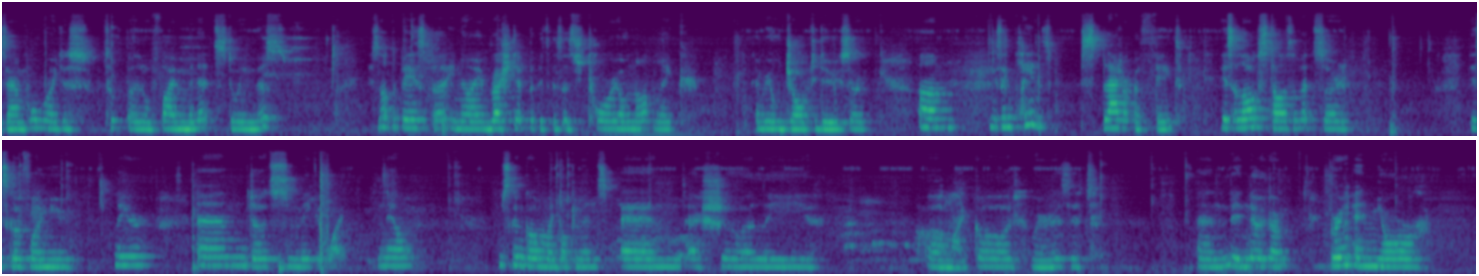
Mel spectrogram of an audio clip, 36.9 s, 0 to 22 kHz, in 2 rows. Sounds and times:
Speech: 0.0s - 3.6s, 4.6s - 8.7s, 9.4s - 17.0s, 18.4s - 23.7s, 24.6s - 32.3s, 33.4s - 36.4s.

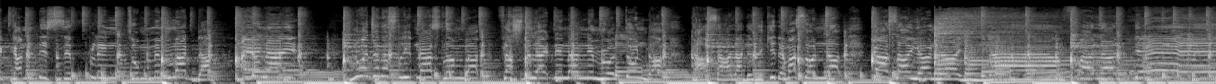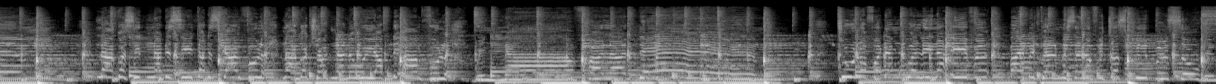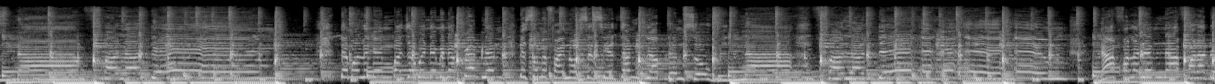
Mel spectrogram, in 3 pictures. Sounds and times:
Music of Africa: 0.0s - 36.4s
Reggae: 0.0s - 36.4s.

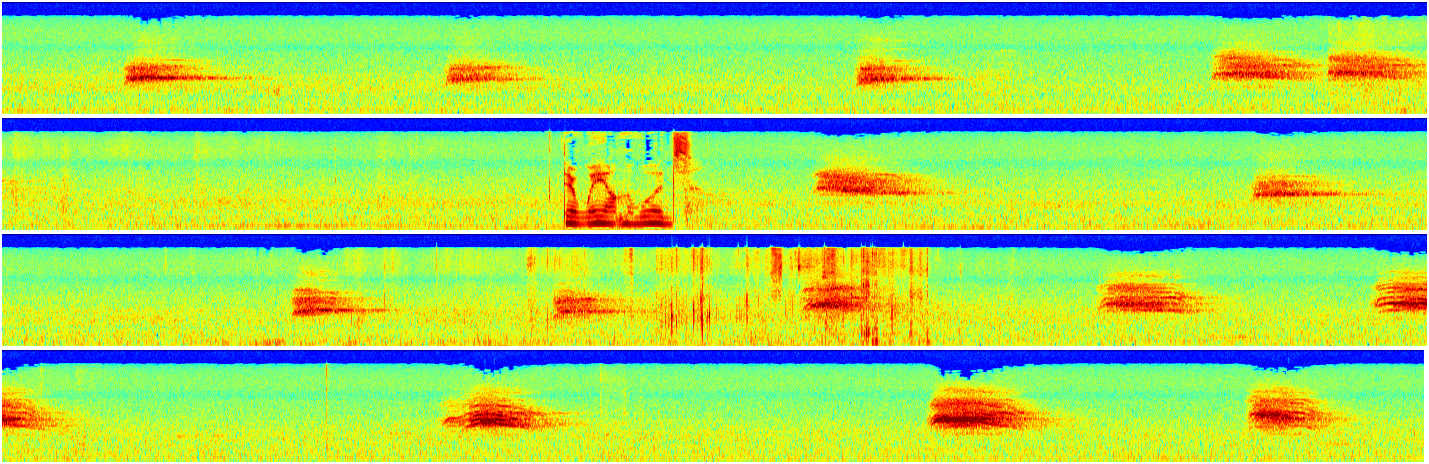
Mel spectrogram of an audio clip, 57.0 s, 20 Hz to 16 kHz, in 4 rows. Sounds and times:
Rustle: 0.0s - 56.9s.

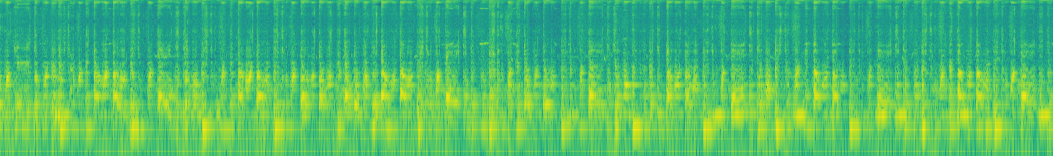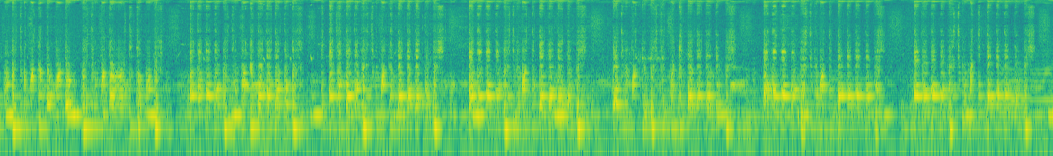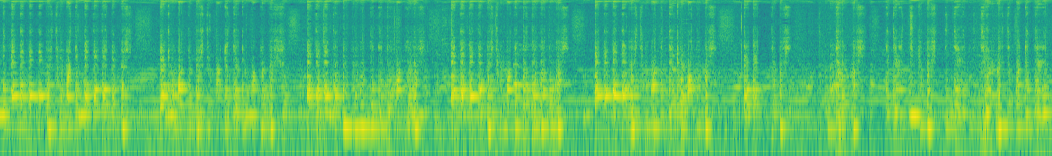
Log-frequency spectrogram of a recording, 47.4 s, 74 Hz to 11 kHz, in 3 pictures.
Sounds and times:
Didgeridoo: 0.0s - 47.3s.

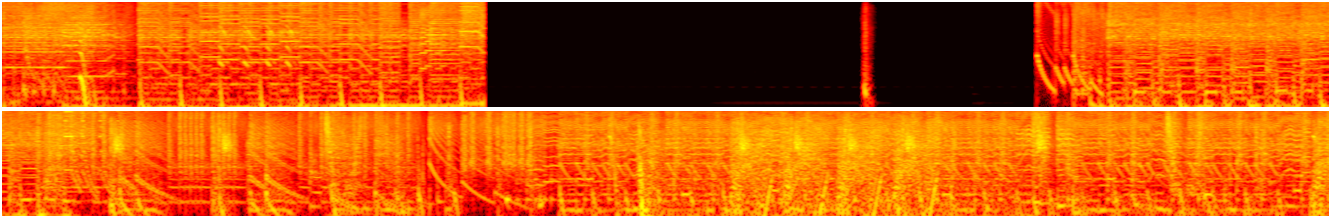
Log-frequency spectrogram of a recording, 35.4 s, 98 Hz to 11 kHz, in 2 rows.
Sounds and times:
Music: 0.0s - 6.5s, 13.8s - 35.3s.

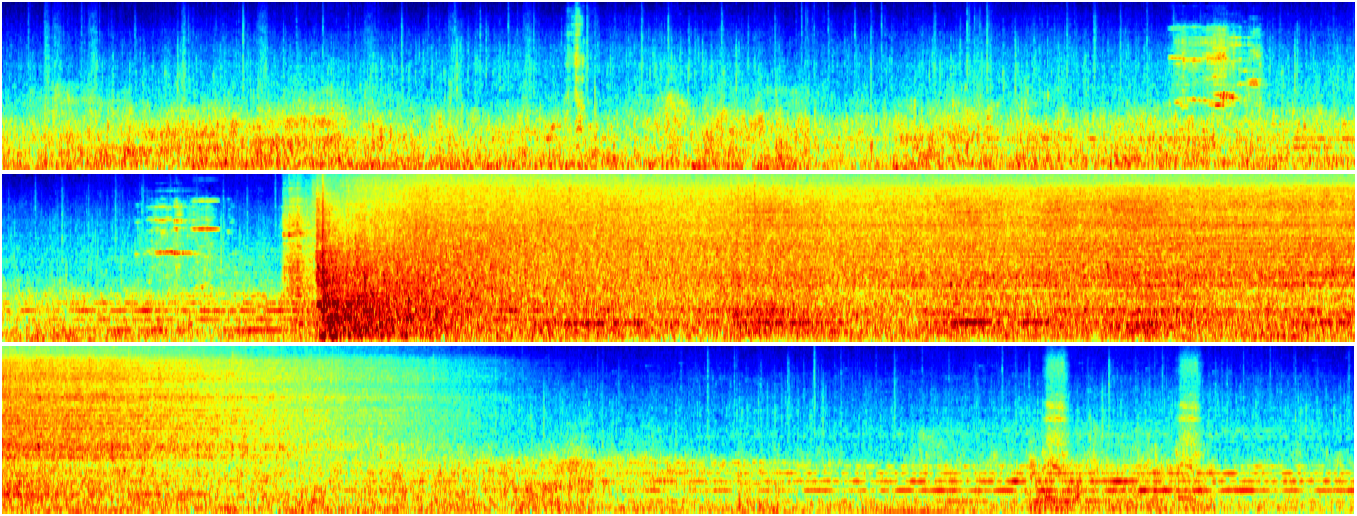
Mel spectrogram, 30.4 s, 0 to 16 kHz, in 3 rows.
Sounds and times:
Stream: 11.1s - 24.2s.

